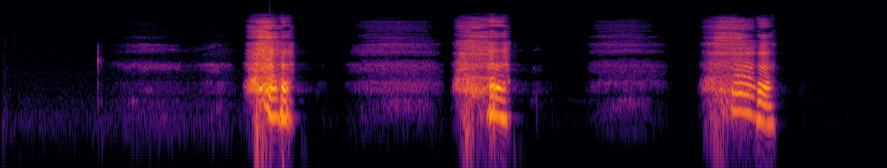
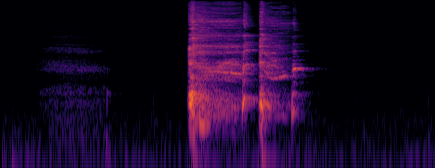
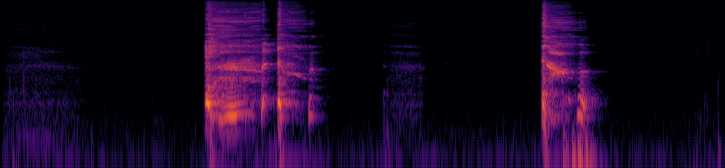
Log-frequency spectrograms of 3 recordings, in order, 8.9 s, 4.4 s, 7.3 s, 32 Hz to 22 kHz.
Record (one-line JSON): {"exhalation_length": "8.9 s", "exhalation_amplitude": 32427, "exhalation_signal_mean_std_ratio": 0.3, "cough_length": "4.4 s", "cough_amplitude": 5416, "cough_signal_mean_std_ratio": 0.32, "three_cough_length": "7.3 s", "three_cough_amplitude": 5433, "three_cough_signal_mean_std_ratio": 0.29, "survey_phase": "beta (2021-08-13 to 2022-03-07)", "age": "45-64", "gender": "Female", "wearing_mask": "No", "symptom_cough_any": true, "symptom_runny_or_blocked_nose": true, "symptom_shortness_of_breath": true, "symptom_fatigue": true, "symptom_headache": true, "symptom_change_to_sense_of_smell_or_taste": true, "symptom_loss_of_taste": true, "symptom_onset": "5 days", "smoker_status": "Ex-smoker", "respiratory_condition_asthma": false, "respiratory_condition_other": false, "recruitment_source": "Test and Trace", "submission_delay": "1 day", "covid_test_result": "Positive", "covid_test_method": "RT-qPCR", "covid_ct_value": 16.5, "covid_ct_gene": "ORF1ab gene", "covid_ct_mean": 17.0, "covid_viral_load": "2600000 copies/ml", "covid_viral_load_category": "High viral load (>1M copies/ml)"}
